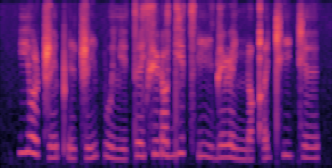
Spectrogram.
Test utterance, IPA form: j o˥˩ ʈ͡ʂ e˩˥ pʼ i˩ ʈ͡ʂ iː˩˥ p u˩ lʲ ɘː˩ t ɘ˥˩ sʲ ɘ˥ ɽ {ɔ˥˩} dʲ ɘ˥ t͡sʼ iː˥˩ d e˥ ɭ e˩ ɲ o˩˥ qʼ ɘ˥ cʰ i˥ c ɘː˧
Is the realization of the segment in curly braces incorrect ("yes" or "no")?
yes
